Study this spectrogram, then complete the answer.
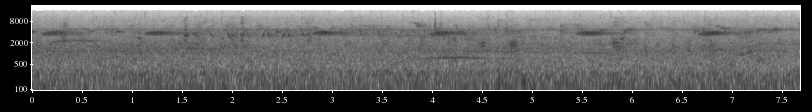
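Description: Bird song with repeated bright chirps roughly every second or so, ringing over a steady outdoor wash of ambient noise with ducks and distant traffic possible in the mix, no voices.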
